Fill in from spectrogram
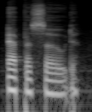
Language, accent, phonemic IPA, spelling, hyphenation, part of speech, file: English, General American, /ˈɛp.ə.soʊd/, episode, epi‧sode, noun, En-us-episode.ogg
- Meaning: A discrete but connected event, situation, or period within a broader sequence, narrative, or life course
